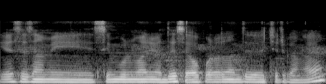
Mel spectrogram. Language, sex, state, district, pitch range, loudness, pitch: Tamil, male, Tamil Nadu, Namakkal, 110-115 Hz, -14 LUFS, 115 Hz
